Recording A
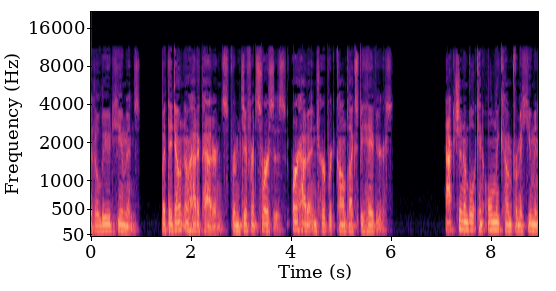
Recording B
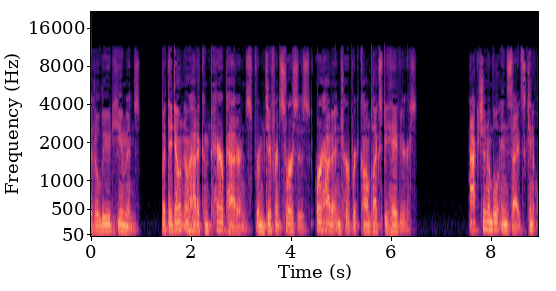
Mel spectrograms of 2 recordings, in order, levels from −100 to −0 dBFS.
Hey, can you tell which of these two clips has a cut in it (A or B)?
A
